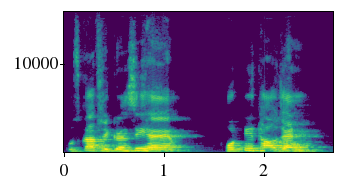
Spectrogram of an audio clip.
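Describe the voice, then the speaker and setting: A high-voiced man teaches in a classroom, repeating key words for students to copy down and often checking that they follow. The sound bounces around the room. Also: fairly even intonation, normal speed, fairly bright tone. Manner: repeats and dictates terms to students, asks them questions. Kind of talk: classroom lecture. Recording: echoey classroom.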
